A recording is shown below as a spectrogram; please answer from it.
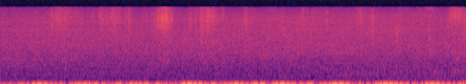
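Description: Wind buffeting the microphone: a rumbling rush that rises and falls in uneven gusts.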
